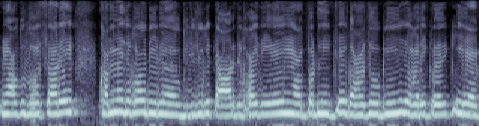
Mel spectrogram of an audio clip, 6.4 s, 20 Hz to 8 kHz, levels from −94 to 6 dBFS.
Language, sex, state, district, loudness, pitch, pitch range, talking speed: Hindi, male, Bihar, Darbhanga, -14 LUFS, 220 Hz, 210-235 Hz, 245 wpm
